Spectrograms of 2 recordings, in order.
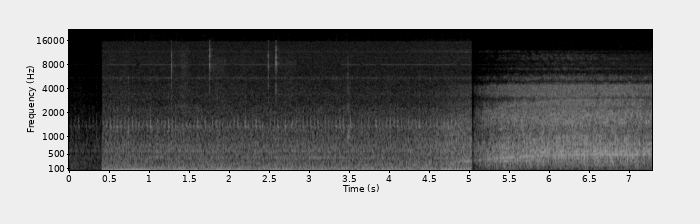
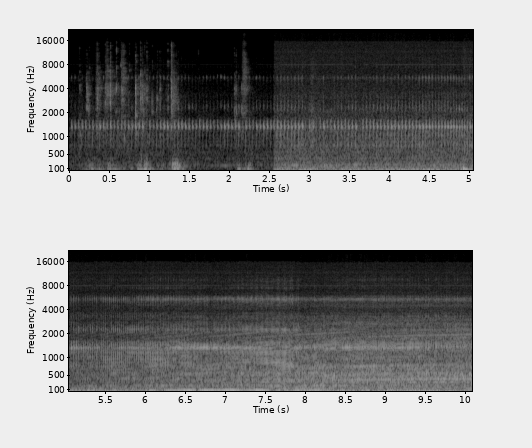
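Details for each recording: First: iMac fan manually run up to maximum speed: a smooth, steady whoosh with no rattle, a normal fan. The optical drive fan was the one with failed, rattling bearings. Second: iMac fan run to maximum speed with fan-control software: rough, rattling whoosh from a failed bearing in the optical disc drive fan; the other fans run smooth.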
